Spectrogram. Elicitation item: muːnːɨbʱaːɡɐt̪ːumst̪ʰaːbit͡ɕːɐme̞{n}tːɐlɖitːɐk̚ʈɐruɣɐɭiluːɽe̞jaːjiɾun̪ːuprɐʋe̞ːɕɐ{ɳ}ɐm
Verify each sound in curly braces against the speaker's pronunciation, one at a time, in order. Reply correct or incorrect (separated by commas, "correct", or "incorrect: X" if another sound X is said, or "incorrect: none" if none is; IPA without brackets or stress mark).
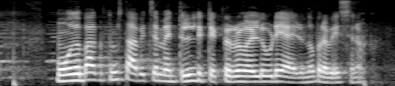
correct, incorrect: n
